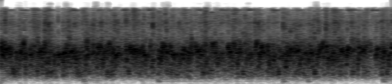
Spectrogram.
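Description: Audience applause at a fan convention, dense and steady clapping from a large crowd, loud and sustained with no break across the whole stretch.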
